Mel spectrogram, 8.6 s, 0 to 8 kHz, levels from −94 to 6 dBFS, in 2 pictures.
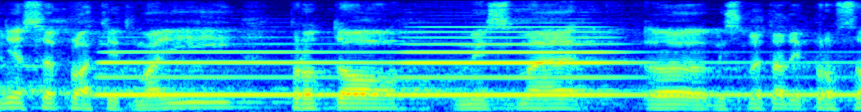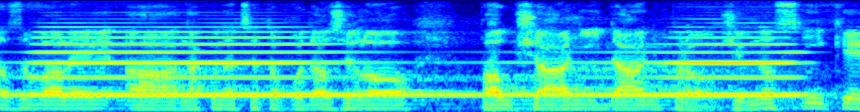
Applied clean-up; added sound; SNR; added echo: none; Wind instrument, woodwind instrument; -4 dB; reverberation time 1.5 s.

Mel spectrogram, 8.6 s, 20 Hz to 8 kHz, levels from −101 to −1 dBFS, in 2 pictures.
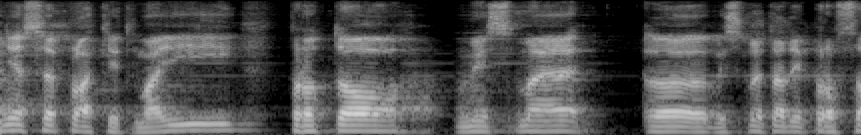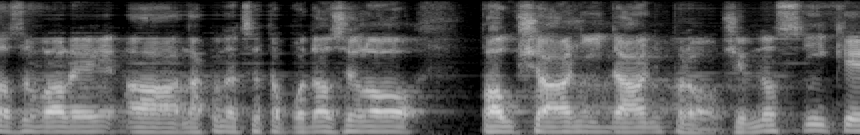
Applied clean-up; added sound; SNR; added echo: neural mask model DeepFilterNet 3.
